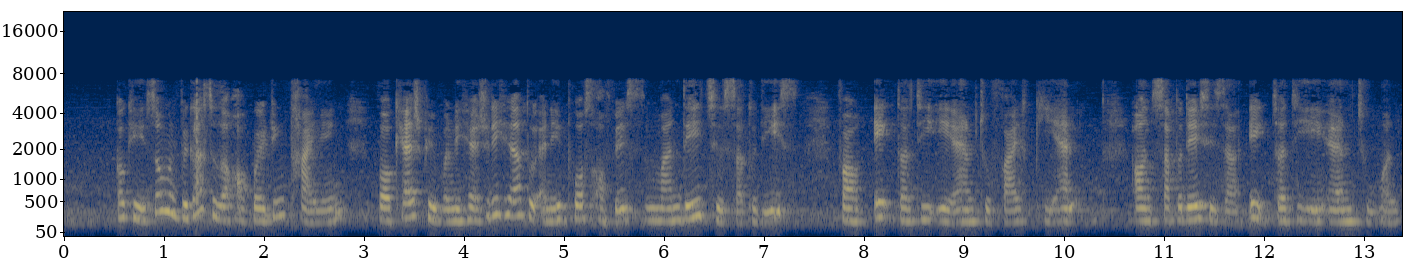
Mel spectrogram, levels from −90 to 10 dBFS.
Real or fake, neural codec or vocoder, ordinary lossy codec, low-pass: fake; codec, 24 kHz, 0.9 kbps, WavTokenizer, medium speech release version 2; none; 7.2 kHz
